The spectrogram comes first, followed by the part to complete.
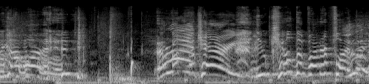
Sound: slams table

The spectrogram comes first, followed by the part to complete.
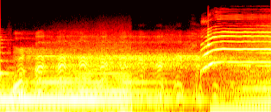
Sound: evil laughing

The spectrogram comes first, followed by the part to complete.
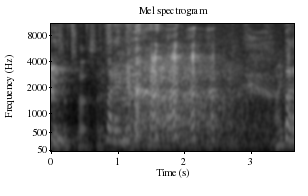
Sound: laughter

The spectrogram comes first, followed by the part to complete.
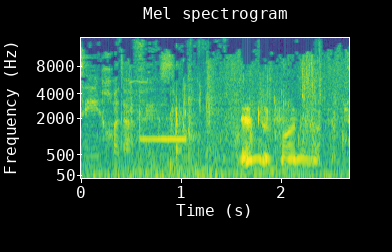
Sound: message beep

